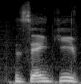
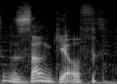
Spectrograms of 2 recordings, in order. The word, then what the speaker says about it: Zangief: Zangief, there it is. Zangief. Zangief sounds so good though. I didn't know that's how it's supposed to be pronounced.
